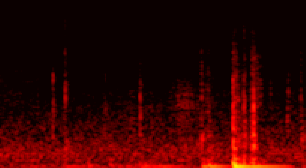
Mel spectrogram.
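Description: A few keystrokes on a computer keyboard, typing the closing quote of a string. The loudest comes about one and a half seconds in, with a low thump.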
